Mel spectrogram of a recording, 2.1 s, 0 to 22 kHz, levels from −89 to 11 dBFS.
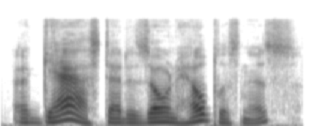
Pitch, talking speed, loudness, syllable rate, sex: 140 Hz, 145 wpm, -19 LUFS, 4.3 syllables/s, male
